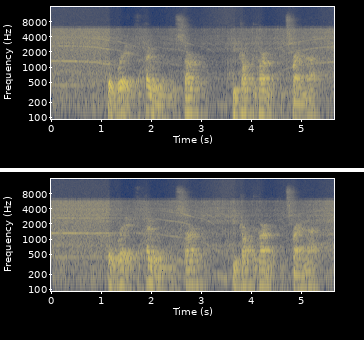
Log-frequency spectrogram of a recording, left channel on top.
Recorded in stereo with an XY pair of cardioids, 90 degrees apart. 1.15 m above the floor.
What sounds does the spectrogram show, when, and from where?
1.1 s a man speaking: 60° left, 1.4 m; by 5.3 s 75° left, 4.5 m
